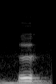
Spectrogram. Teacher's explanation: Agora o Y, que é a vogal mais característica da língua e das línguas tupis guaranis em geral, ela tem um som intermediário entre I e U. Os lábios ficam na posição de I e a língua na posição de U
